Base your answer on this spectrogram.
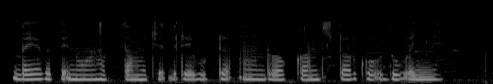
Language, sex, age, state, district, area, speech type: Santali, female, 18-30, West Bengal, Purulia, rural, read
